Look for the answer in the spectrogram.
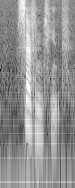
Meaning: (adjective) The ordinal form of the number seventeen; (noun) 1. One of seventeen equal parts of a whole 2. An interval of two octaves and a third
- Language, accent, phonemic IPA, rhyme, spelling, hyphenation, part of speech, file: English, US, /ˌsɛvənˈtiːnθ/, -iːnθ, seventeenth, sev‧en‧teenth, adjective / noun, En-us-seventeenth.ogg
